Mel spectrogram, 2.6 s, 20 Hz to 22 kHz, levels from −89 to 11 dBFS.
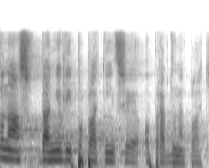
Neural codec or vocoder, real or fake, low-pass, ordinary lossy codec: none; real; 10.8 kHz; AAC, 64 kbps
